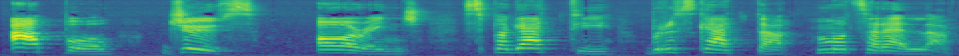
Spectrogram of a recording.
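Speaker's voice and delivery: loud, clear model words; repeat-after-me drill. Shown as a demonstration. Teacher drills viewers on every word, loud. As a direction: say each word for them to copy. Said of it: "try it together one more time".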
